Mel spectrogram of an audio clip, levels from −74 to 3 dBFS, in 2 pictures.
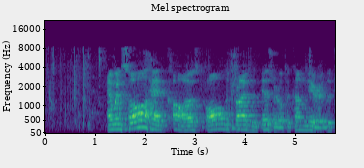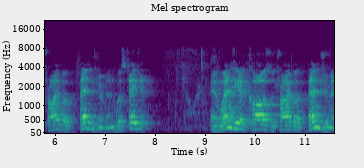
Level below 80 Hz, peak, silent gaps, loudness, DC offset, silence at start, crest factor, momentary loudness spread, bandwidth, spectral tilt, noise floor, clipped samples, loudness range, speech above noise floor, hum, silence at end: -74 dBFS; -4 dBFS; none; -23 LUFS; under 0.1%; 0.05 s; 20 dB; 20 LU; 8.4 kHz; -4.5 dB/octave; -52 dBFS; under 0.1%; 4 LU; 29 dB; none; 0 s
